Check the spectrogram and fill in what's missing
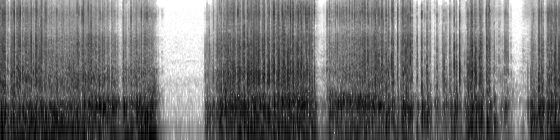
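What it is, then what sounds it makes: Woven plastic placemat. Long nails scratch fast and hard across a round, flat, dark woven plastic placemat, making dense, rough rasping with a low rumble underneath and a bright hiss on top. The scratching stops briefly just before the two-second mark, then resumes in quick bursts with short breaks.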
